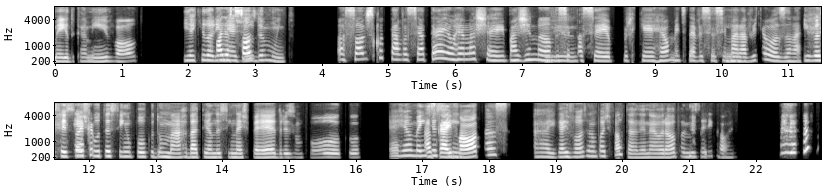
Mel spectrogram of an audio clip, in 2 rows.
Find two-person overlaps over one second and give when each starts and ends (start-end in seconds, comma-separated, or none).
none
